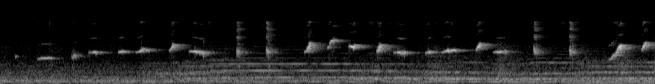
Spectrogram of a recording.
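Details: Male pet cockatiel singing happily on his new nest: a run of short whistled notes, many sliding upward, given about twice a second, with sharp clicks between them and a low steady hum behind.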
